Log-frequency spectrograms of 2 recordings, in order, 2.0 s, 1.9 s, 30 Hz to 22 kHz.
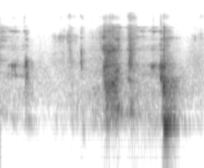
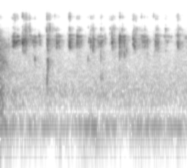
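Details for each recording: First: SU HD8 carburettor from a Jaguar XJ6, being rebuilt: after tightening the jet and lifting the piston, a few light taps then one clean metallic click as the piston drops and seats; jet centred properly, normal piston drop click. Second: SU HD8 carburettor float from a Jaguar XJ6 being shaken: quick light rattles with a soft liquid slosh inside from fuel trapped in the brass float; leaking float, to be replaced with foam floats.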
